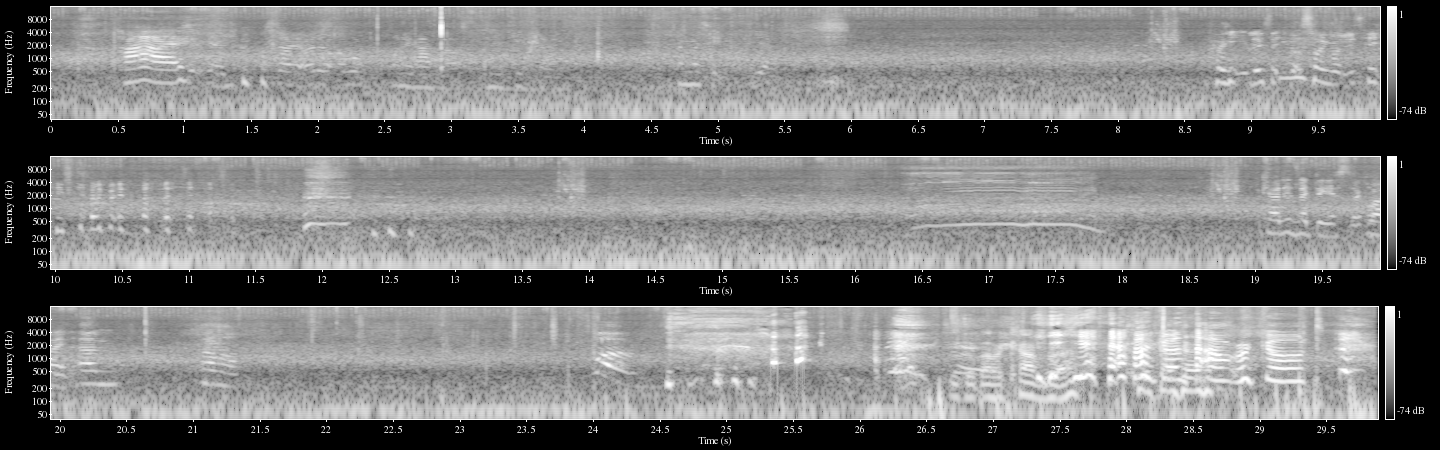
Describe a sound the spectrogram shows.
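Young women talk and laugh nearby outdoors.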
